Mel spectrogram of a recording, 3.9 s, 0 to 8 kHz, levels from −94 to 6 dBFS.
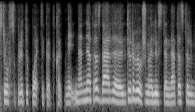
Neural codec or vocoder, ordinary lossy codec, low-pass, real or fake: codec, 16 kHz in and 24 kHz out, 0.6 kbps, FocalCodec, streaming, 4096 codes; Opus, 24 kbps; 7.2 kHz; fake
